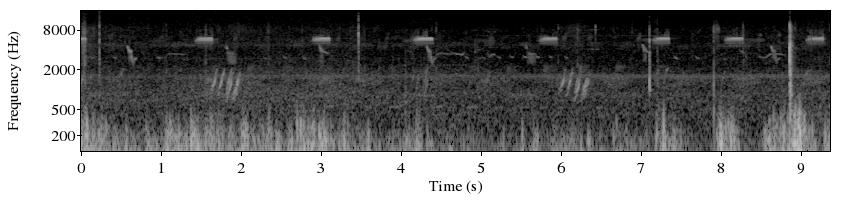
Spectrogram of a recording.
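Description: Wild birds calling: a short high note repeated about every second and a half, with a few thinner chirps and quick trills between, over a low irregular rumble.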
